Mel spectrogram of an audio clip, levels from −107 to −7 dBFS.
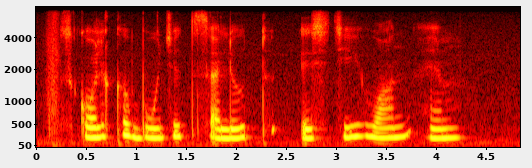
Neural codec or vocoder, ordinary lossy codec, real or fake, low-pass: none; none; real; 7.2 kHz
